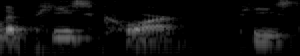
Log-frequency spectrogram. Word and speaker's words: Corps: When I was there, I was working with in what's called the Peace Corps. Peace, like Pyongyang. Corps is a French word. C-O-R-P-S is the spelling, but it's pronounced corps.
